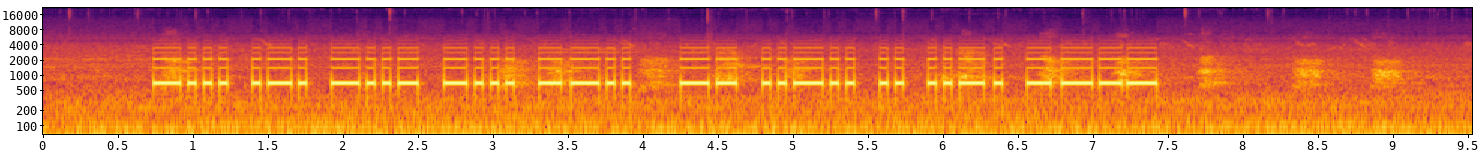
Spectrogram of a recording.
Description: Morse code (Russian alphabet), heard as a keyed tone, hand-sent with a bug key, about 23 wpm, 700 Hz, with street noise. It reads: БРЬБЗ МЭИФШ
